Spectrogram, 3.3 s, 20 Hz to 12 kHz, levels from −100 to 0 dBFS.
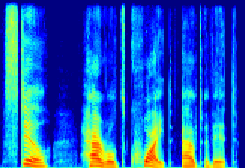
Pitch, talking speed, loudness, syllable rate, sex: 215 Hz, 110 wpm, -19 LUFS, 3.3 syllables/s, female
